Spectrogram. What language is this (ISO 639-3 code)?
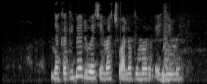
luo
